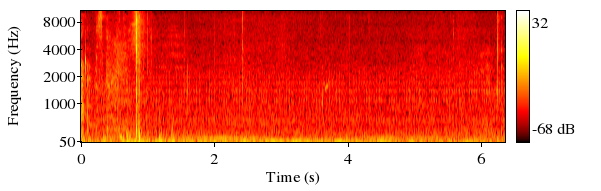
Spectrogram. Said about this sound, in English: Hold on one second. I'm light my cigarette real quick. I apologize.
